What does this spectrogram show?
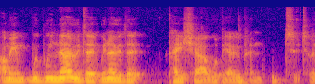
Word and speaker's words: Paixão: Is that I think I've pronounced it right? Yeah. It was Paixão.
